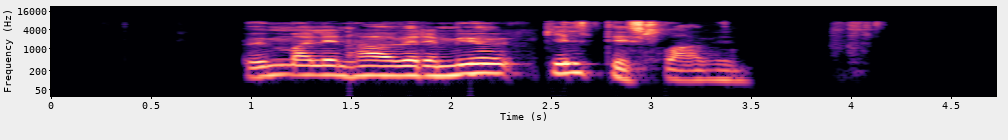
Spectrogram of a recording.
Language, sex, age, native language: Icelandic, female, 40-49, Icelandic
